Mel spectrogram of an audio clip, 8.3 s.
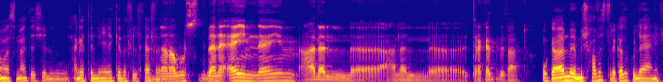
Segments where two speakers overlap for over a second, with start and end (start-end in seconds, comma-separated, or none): none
